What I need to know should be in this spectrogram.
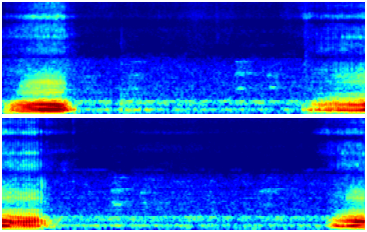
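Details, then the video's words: Napping Chinese Shar-Pei snoring in a regular cycle: three low, raspy snores roughly every four seconds, each rising and falling smoothly, over a soft background hum. "cachorro roncando bonitinho chinese sharpei"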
